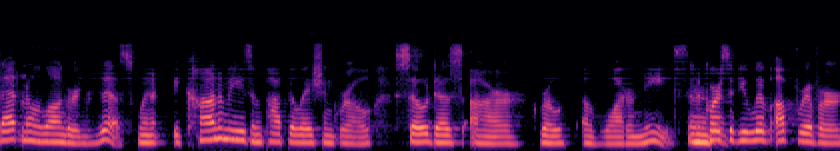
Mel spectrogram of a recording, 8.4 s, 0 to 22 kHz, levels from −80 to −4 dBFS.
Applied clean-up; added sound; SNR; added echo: neural mask model DeepFilterNet 3.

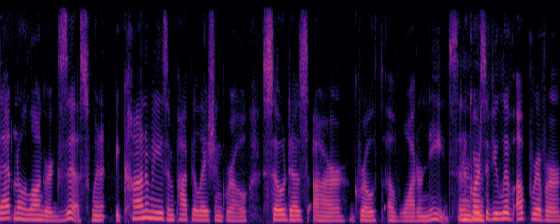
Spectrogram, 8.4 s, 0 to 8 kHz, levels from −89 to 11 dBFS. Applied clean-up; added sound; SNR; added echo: none; none; none; none.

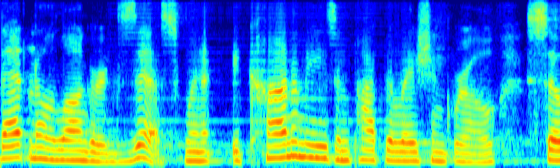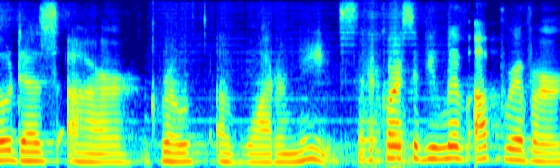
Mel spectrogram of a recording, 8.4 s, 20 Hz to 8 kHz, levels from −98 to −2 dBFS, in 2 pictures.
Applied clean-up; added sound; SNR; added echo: neural separator model SepFormer DNS4.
